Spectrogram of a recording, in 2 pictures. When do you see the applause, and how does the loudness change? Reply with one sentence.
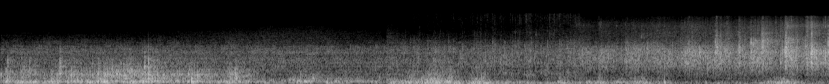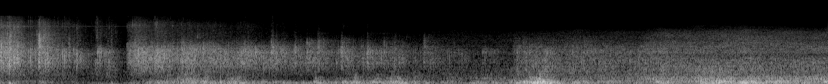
You can hear the applause from 0.0 to 15.2 s, getting louder then quieter.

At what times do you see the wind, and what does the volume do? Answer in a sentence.
You can hear the wind from 0.0 to 16.5 s, getting quieter then louder.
